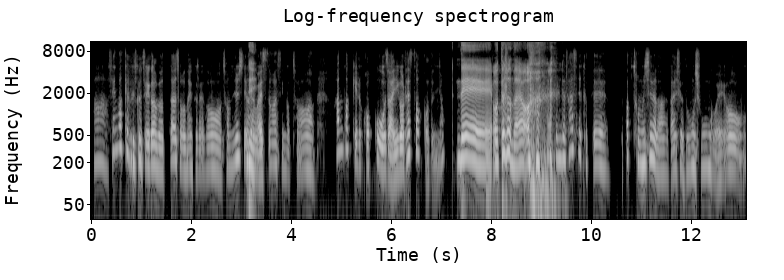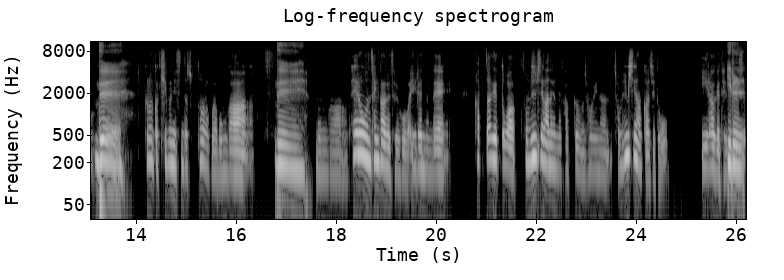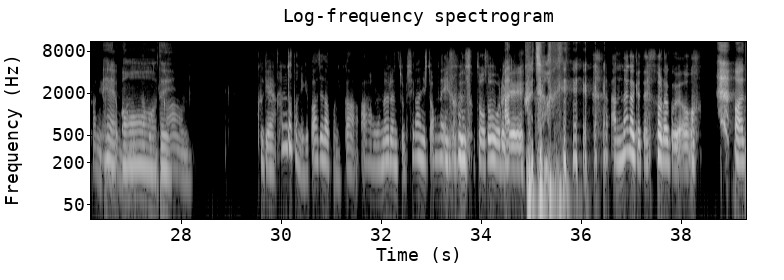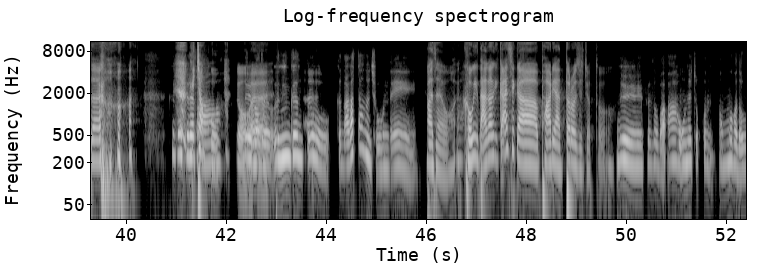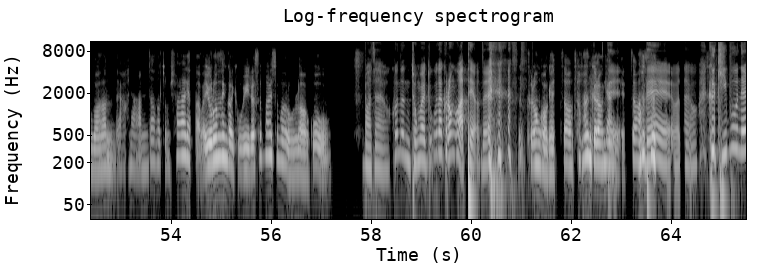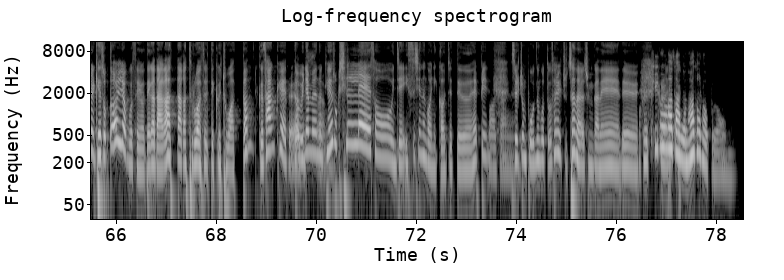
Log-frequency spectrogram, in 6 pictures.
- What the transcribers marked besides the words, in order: laughing while speaking: "보니까 제가"; tapping; laugh; laughing while speaking: "이러면서 저도 모르게"; laughing while speaking: "그렇죠"; laugh; laughing while speaking: "안 나가게 되더라고요"; laugh; laughing while speaking: "맞아요"; laugh; teeth sucking; laugh; laugh
- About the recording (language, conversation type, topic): Korean, advice, 반복적인 업무 때문에 동기가 떨어질 때, 어떻게 일에서 의미를 찾을 수 있을까요?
